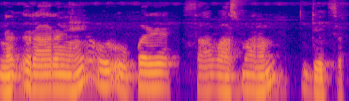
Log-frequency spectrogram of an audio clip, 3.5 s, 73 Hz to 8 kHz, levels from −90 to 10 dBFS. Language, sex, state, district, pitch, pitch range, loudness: Hindi, male, Bihar, Madhepura, 125 Hz, 120-140 Hz, -19 LUFS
